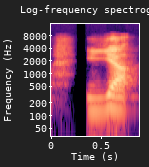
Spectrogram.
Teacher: യ നാവിന്റെ മധ്യഭാഗം മേലെ അണ്ണാക്കിലാണ്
